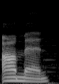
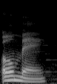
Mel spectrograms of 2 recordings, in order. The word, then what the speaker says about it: Amen: Jews say the word Amen after blessings, but pronounce it in various ways such as Amen, Sephardi Israeli, or Omeh, Ashkenazi.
